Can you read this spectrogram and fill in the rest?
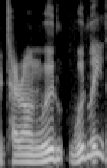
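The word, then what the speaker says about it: Tyron Woodley: being on the shorts originally of MMA fighter Tyrone Woodley.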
